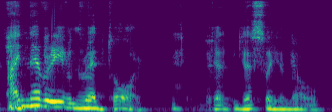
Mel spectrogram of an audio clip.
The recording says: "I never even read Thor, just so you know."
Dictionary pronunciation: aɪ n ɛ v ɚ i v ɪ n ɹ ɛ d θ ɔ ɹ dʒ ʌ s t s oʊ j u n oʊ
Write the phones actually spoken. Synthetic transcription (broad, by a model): aɪ n ɛ v ɚ i v ɪ n ɹ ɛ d t ɔ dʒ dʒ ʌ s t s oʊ j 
